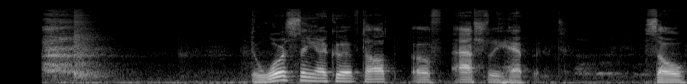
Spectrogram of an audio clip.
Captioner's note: sigh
